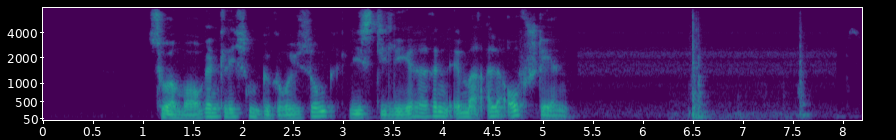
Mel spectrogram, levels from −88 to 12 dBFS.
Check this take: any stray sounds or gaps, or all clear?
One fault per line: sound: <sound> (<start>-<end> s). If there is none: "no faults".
sound: squeak (6.2-7.8 s)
